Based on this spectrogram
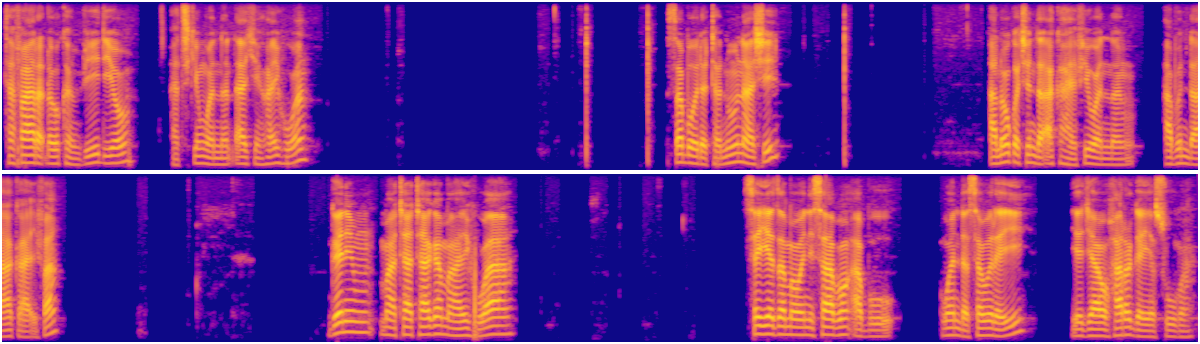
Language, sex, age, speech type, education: Hausa, male, 30-45, spontaneous, secondary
